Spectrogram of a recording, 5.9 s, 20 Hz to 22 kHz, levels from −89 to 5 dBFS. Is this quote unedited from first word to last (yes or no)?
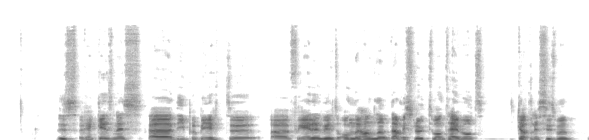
yes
